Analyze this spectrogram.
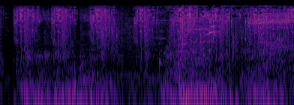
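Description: A cartoonish blast booms from a video game.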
